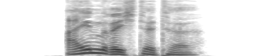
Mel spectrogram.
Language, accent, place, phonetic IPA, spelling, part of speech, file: German, Germany, Berlin, [ˈaɪ̯nˌʁɪçtətə], einrichtete, verb, De-einrichtete.ogg
- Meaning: inflection of einrichten: 1. first/third-person singular dependent preterite 2. first/third-person singular dependent subjunctive II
